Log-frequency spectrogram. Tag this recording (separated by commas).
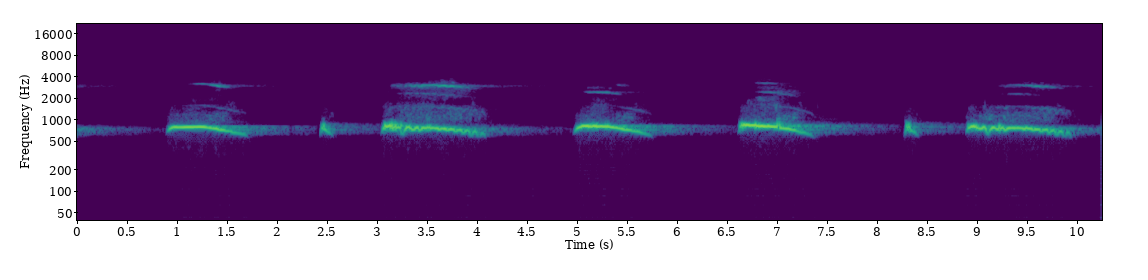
owl hooting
